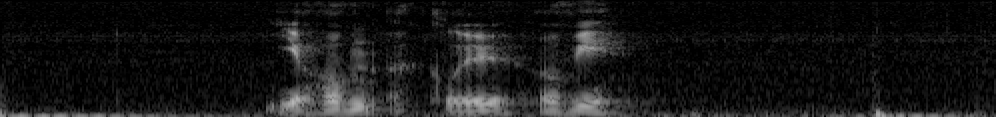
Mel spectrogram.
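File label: "huvnt", slang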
